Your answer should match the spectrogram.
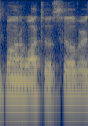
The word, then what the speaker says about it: Guanajuato: of VSA Capital, which is, and I always pronounce it wrong, but Guanajuato Silver. Yes, it is Guanajuato Silver, the TSX listed silver developer in Mexico.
